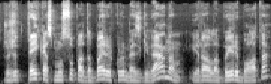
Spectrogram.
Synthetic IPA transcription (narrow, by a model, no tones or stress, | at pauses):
ʒoːd͡ʒʲʊt̪ɐɪkɐsmuːsʊpɐd̪ɐbɐɾɪrkʊɾmʲɛsɡʲiʋʲæːnɐmiːɾɐlˠɐbɐɪɾʲɪboːt̪ɐ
